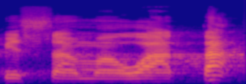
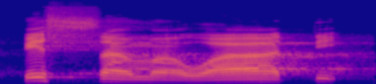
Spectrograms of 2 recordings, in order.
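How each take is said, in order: First: The last word ends with an a vowel. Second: The last word ends with an i vowel. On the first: The speaker calls it wrong. "Nggak boleh dibaca fis samawata" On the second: The speaker calls it right. "Nanti dibacanya kasroh"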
